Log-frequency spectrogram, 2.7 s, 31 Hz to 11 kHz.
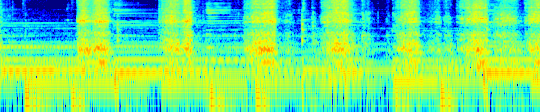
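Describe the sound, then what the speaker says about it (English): A wood rasp working round a wooden coat hook at a 45-degree angle, a quick run of close, rhythmic back-and-forth scraping strokes, about six in under three seconds, with no talk. "just use the rasp and go round at 45 degrees"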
